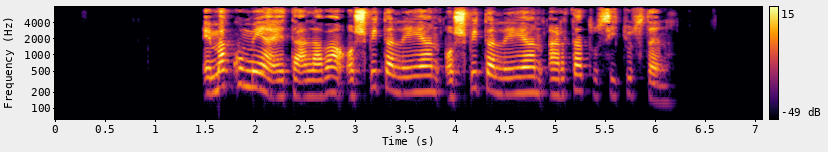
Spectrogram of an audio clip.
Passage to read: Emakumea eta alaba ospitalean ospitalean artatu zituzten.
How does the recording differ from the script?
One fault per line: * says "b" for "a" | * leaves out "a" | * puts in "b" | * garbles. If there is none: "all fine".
all fine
